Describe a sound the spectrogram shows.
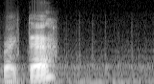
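A computer plays a short two-note chime.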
